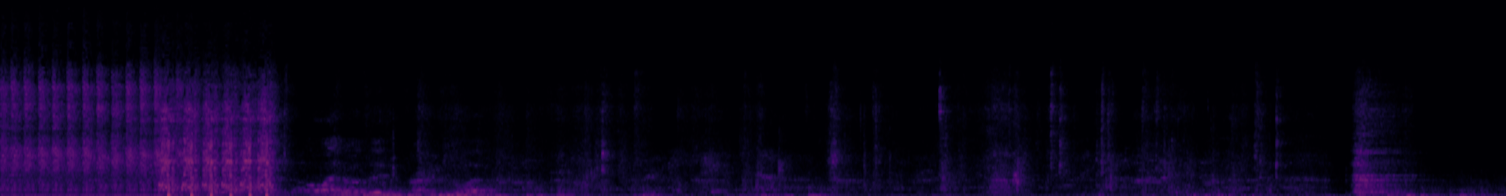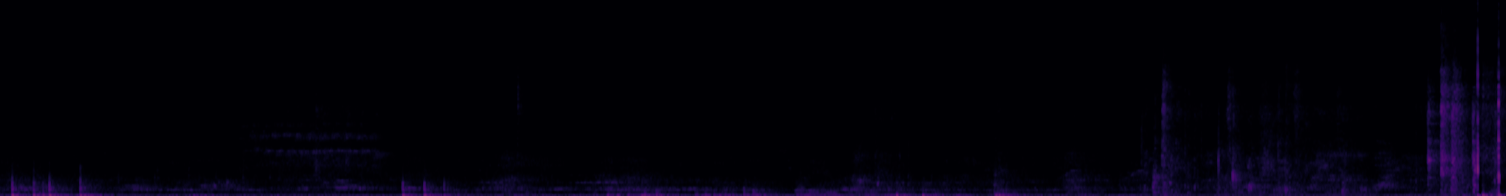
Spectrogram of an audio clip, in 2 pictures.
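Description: Airsoft rifle firing a long rapid full-auto burst over the first three seconds, then scattered single shots and BB impacts, with another short burst about halfway through. Players' voices call out in the background.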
